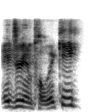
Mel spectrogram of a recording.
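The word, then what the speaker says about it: Adrianne Palicki: And so, like, my first thought was Adrienne Palicki.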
